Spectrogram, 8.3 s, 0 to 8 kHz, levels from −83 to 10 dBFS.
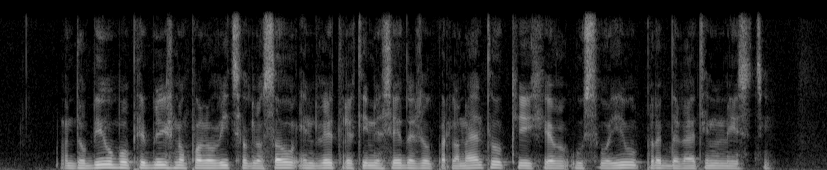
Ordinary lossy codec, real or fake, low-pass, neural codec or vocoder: none; fake; 7.2 kHz; codec, 44.1 kHz, 3.4 kbps, Pupu-Codec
